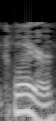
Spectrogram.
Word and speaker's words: Klayer: Is it Klayer? Uh-huh. Okay, Klayer.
